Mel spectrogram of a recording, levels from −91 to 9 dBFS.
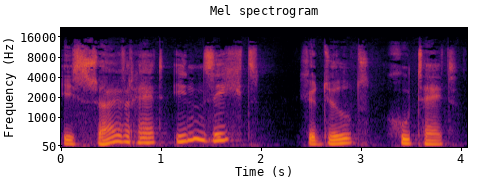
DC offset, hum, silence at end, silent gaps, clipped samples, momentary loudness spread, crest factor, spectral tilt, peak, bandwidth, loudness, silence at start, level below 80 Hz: under 0.1%; none; 0.1 s; none; under 0.1%; 11 LU; 16 dB; -4.5 dB/octave; -8 dBFS; 15 kHz; -23 LUFS; 0.05 s; -60 dBFS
